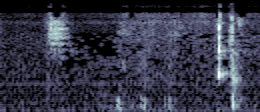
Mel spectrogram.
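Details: Infant girl with hiccups for the first time: faint breathing followed by two sharp, abrupt catches of breath near the end.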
